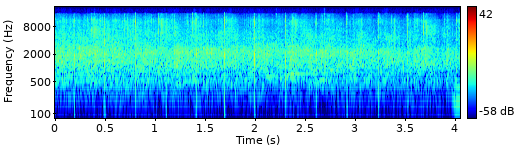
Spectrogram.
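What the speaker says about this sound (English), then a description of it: "let's give these incredible students another big round of applause" Audience applauding student contestants after a trivia round at a charity challenge finals, many hands clapping in a steady, moderately distant round with a few sharper individual claps standing out.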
